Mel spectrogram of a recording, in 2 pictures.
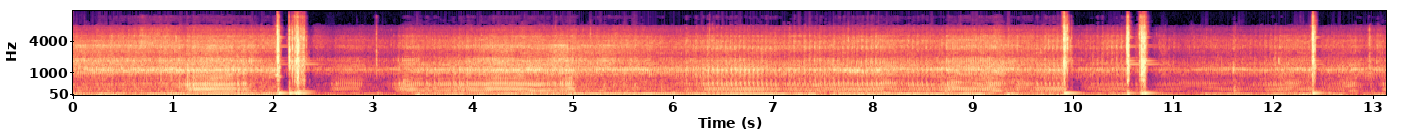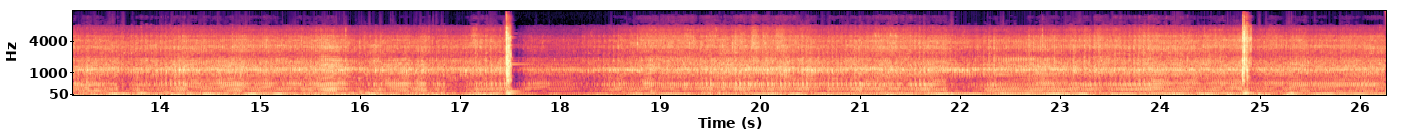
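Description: Off-road dirt bike engine running over a rough trail, rising and falling with the throttle and dropping off briefly twice, with several sharp knocks from the bike over bumps.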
